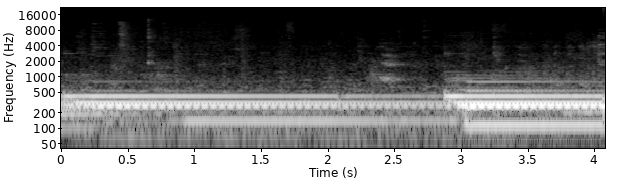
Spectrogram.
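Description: Live jazz band playing slow held chords on keyboards, the tones wavering with a steady pulse over a low sustained bass note. The chord changes and gets louder about three seconds in.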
